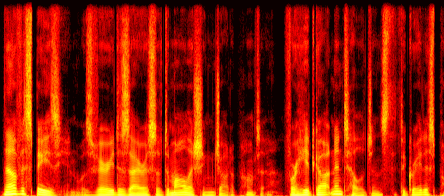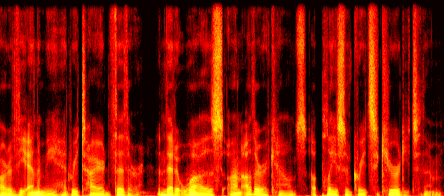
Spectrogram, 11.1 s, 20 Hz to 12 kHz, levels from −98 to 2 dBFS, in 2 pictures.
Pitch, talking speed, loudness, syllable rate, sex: 110 Hz, 200 wpm, -21 LUFS, 6.0 syllables/s, male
